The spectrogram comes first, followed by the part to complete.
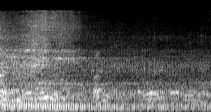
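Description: Faint background voices over a low engine hum that fades away about a second and a half in.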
